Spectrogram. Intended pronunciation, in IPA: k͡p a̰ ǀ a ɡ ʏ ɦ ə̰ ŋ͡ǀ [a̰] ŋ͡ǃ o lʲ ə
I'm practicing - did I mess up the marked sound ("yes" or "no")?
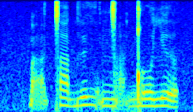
no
